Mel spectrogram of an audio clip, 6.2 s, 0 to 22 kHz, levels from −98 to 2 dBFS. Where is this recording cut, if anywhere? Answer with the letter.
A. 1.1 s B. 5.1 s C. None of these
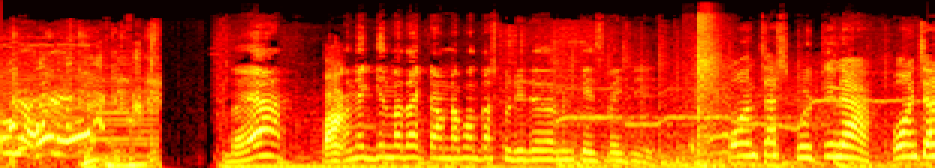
A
